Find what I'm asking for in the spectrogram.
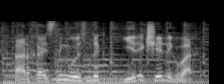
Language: Kazakh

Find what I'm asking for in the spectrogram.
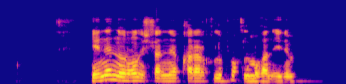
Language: Uyghur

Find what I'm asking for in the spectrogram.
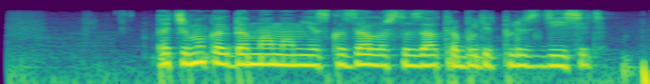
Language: Russian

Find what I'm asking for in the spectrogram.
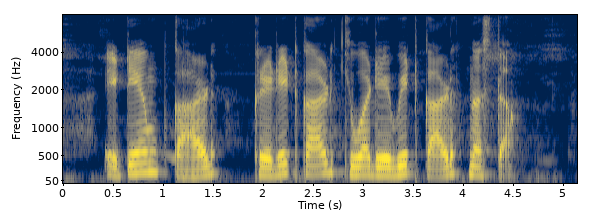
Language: Marathi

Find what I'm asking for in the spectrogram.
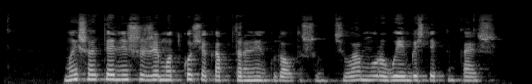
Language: Mari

